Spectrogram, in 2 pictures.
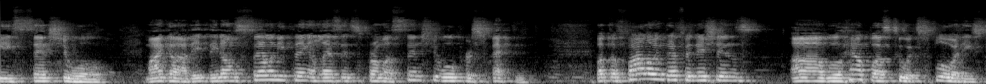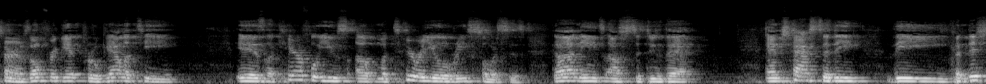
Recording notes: live at RACC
